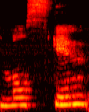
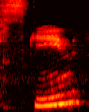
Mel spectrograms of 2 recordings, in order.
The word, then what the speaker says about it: Moleskine: But isn't it Moleskine, not Skeen?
